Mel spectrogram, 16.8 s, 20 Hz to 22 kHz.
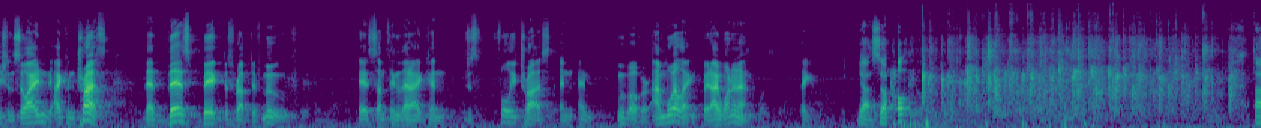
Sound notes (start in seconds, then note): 11.8 audience applauds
